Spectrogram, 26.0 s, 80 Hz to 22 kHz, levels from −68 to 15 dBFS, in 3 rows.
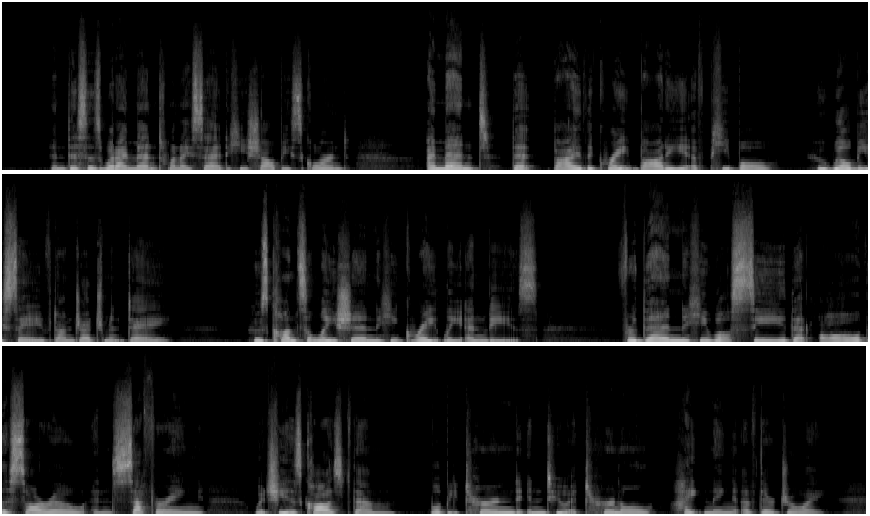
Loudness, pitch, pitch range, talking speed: -21 LUFS, 190 Hz, 165-210 Hz, 135 wpm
